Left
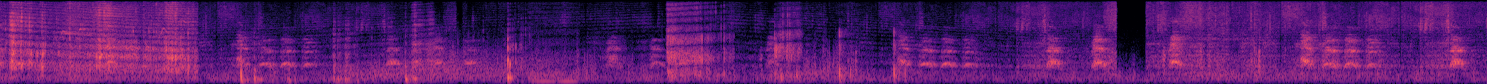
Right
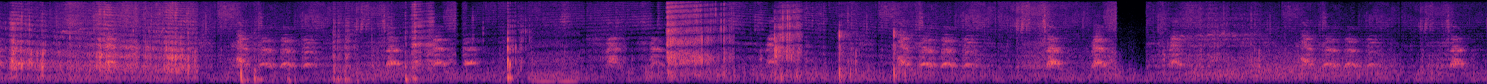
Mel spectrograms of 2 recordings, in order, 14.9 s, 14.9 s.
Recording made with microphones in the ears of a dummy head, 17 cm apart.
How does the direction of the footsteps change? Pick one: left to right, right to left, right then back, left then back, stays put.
left to right.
